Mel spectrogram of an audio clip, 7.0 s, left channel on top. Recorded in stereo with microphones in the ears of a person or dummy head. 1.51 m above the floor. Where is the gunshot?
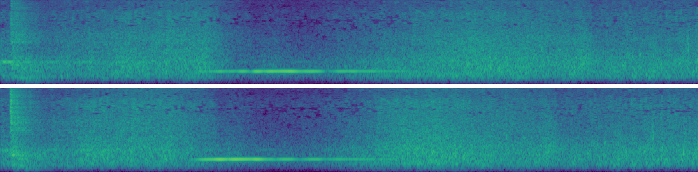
55° right (ahead or behind), 3 m.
